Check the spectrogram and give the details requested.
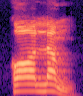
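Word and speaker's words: column: कॉलम, कॉलम एन है last में नहीं पढ़ना है इनको, कॉलम।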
